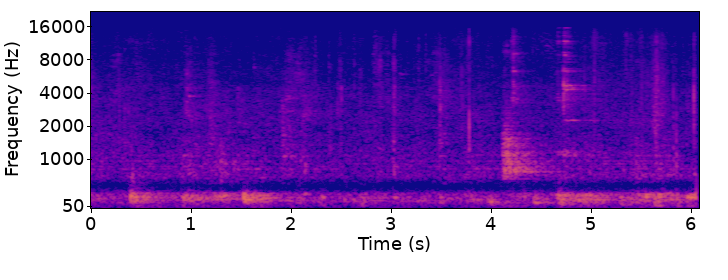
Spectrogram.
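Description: Faint, irregular knocks and taps with some paper rustling, from papers and objects being handled on a desk close to a desk microphone. The sound cuts off abruptly at the very end.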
